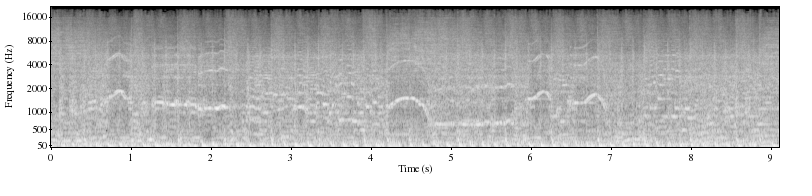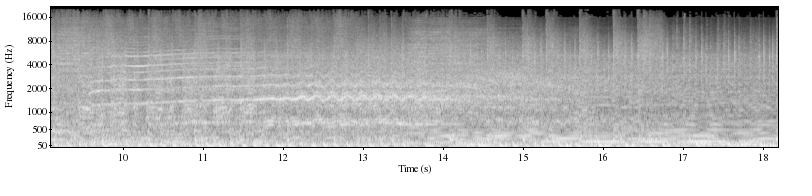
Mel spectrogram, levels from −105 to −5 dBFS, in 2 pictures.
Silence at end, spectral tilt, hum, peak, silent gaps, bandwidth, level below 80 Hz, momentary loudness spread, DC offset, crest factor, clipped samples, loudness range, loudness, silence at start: 0 s; -3.5 dB/octave; none; -2 dBFS; none; over 20 kHz; -20 dBFS; 2 LU; under 0.1%; 12 dB; under 0.1%; 1 LU; -13 LUFS; 0 s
